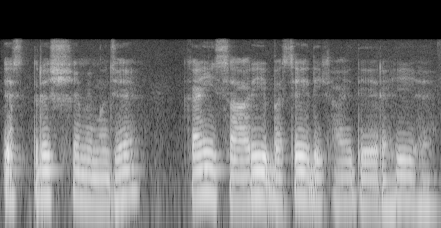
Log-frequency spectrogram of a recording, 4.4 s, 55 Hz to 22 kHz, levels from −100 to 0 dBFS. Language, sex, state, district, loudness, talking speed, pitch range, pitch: Hindi, male, Jharkhand, Ranchi, -18 LUFS, 150 wpm, 105-125 Hz, 110 Hz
